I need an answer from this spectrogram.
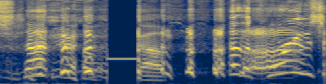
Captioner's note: beep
